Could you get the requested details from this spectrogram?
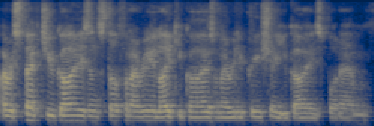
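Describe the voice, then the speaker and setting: A man hosts a casual livestream from home, reading chat comments and answering in a rambling way while calling viewers "bro." He keeps his voice down indoors so he won't disturb the landlord. His voice is medium-pitched, flat and brisk against a noisy background.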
